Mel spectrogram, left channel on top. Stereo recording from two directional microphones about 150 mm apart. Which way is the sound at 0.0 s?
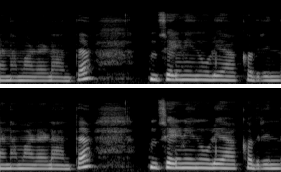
20° right (ahead or behind).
